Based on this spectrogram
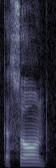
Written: cason

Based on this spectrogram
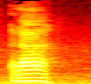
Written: ra

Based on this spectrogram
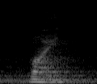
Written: bain

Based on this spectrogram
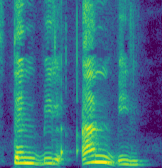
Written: ttenbilqanbil

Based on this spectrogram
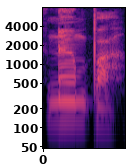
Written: nwmpa

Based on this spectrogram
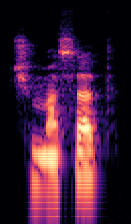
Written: chmasat

